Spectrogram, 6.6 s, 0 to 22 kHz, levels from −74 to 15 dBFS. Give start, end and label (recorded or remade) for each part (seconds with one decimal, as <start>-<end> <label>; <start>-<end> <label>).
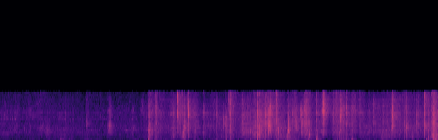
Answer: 0.0-0.5 recorded; 0.5-1.2 remade; 1.2-2.4 recorded; 2.4-6.6 remade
